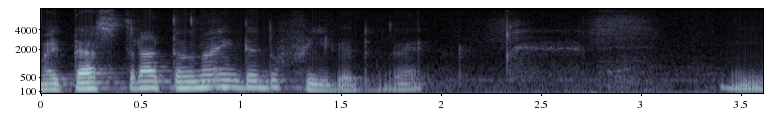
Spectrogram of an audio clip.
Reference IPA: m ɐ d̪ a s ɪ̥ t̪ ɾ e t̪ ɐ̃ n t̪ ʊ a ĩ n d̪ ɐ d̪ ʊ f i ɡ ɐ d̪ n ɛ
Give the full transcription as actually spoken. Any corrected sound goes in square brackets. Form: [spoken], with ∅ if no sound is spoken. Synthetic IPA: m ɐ [t̪] a s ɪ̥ t̪ ɾ [a] t̪ ɐ̃ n [d̪] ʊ a ĩ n d̪ ɐ d̪ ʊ f i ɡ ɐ d̪ n ɛ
